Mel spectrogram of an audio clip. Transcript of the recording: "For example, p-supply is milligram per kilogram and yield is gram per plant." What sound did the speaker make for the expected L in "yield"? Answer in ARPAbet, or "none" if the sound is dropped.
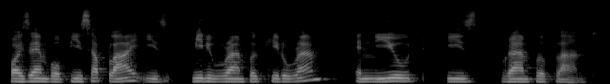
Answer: none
